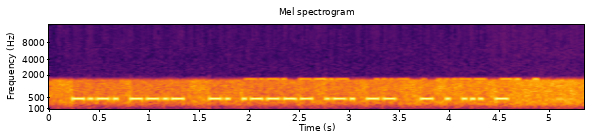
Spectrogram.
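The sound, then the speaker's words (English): Two overlapping CW Morse code transmissions on a radio receiver: a steady mid-pitched tone keyed in quick dots and dashes over constant hiss, with a fainter, higher keyed tone running underneath. “Listen to this signal and notice that you can hear two separate CW transmissions at the same time.”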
